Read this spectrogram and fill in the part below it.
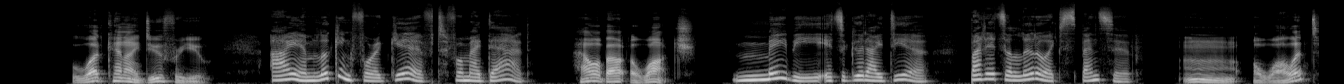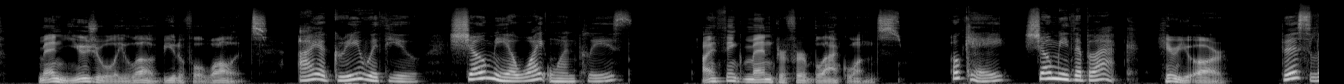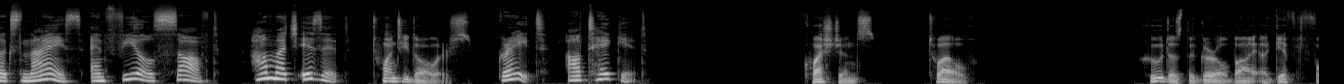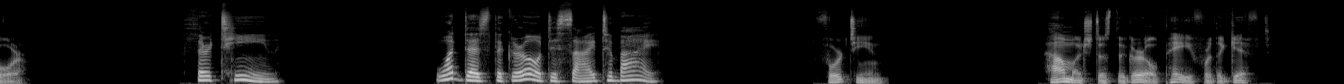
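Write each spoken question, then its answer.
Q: Who does the girl buy a gift for?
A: Her dad

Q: What does the girl decide to buy?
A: A black wallet

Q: How much does the girl pay for the gift?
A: $20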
